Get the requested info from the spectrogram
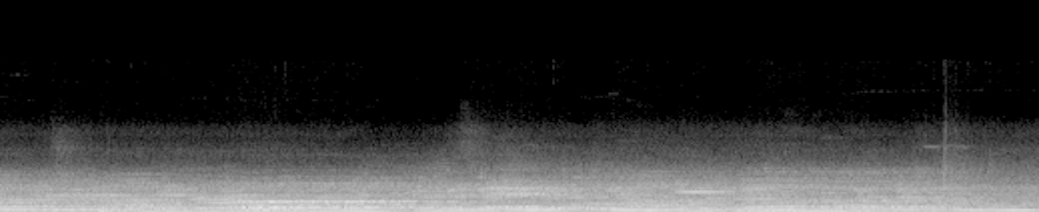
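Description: Choir singing a slow Tagalog hymn, with long held notes in several voices at once.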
